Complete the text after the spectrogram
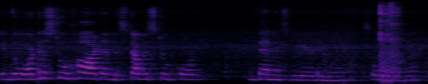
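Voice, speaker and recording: A woman talks fairly quickly at a high pitch with ordinary pitch variation. Noticeable background noise and audible room echo surround her voice. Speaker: streamer. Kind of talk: casual livestream cooking chat. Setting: home kitchen livestream. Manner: halting, repeats words. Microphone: laptop mic, poor audio.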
